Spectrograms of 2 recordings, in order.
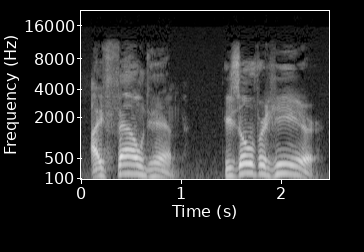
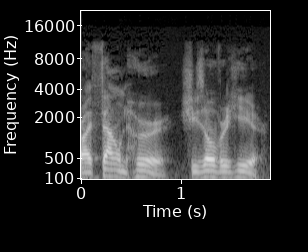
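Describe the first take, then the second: First: Acted yell. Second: Higher, lightly called out; a toned-down call to the others; milder mock yell. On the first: Player yelling at the cave exit to lure the guys, acted yell. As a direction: call out to the others as if from a distance. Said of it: "not scream, but yell". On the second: Player correcting the bait call for the guys, milder mock yell. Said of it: "but yell".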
